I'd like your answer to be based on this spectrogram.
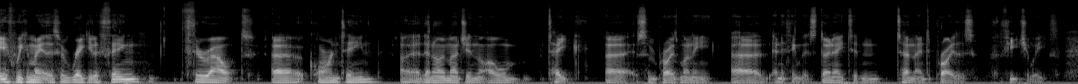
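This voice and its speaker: Spoken with a British accent, this voice has lively intonation and vocal fry at a moderate pace. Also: man, very deep, low pitch for a man. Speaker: online quiz host. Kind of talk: live-stream quiz hosting. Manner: casual, chatty.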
